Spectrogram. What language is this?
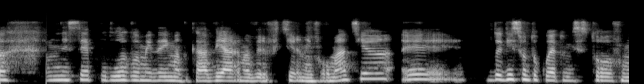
Bulgarian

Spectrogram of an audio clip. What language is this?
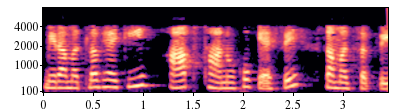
Hindi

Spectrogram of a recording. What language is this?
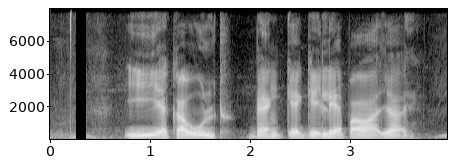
Bangla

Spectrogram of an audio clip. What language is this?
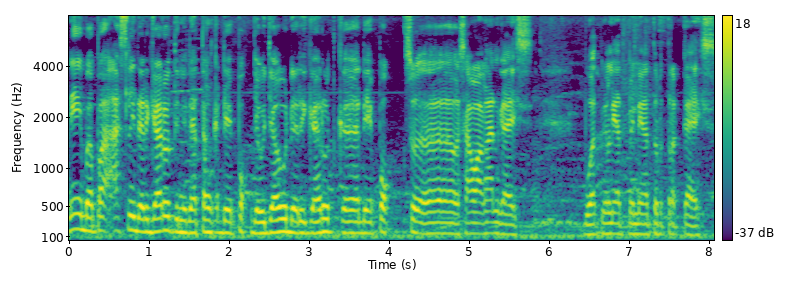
Indonesian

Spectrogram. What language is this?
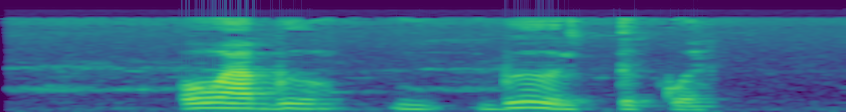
Nüpode Huitoto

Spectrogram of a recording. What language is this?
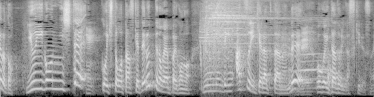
Japanese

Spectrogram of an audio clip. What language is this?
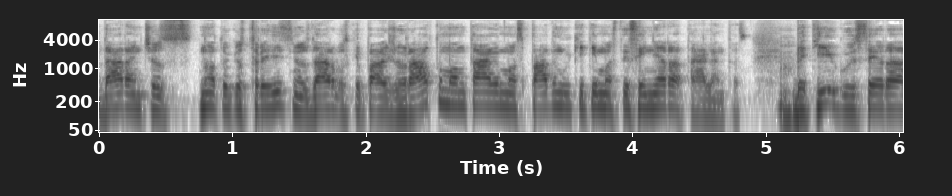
Lithuanian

